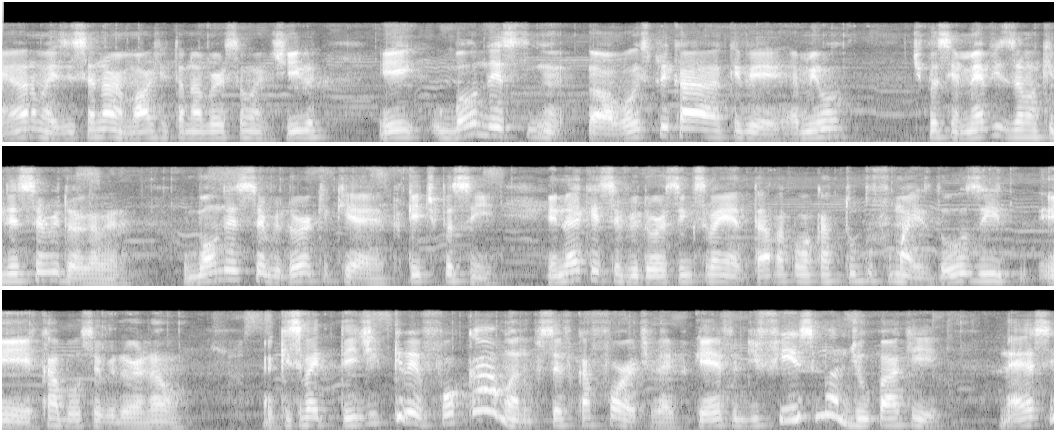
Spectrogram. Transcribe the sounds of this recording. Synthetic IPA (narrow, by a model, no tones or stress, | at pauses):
mɐ̃nʊmɐazisʊɛnoɾmawɐẽt͡ʃɪt̪ãmɐveɾsɐ̃w̃ɐ̃nt͡ʃiɡɐ | ɪʊbɐ̃w̃d̪esɪɛɔvoɪsplikakeveɛmiʊ | t͡ʃipʊasĩɐmĩɲɐvizɐ̃w̃ɐkid̪esɪseɾvid̪oɾɡalɛ̰ɾɐ | ʊbɐ̃w̃d̪esɪ̥seɾvid̪oɾukekɪɛpoɾket͡ʃi̥pʊasĩ | enɐ̃ɛakelɪseɾvid̪oɾasĩkɪsevajẽnt̪ɾaɾvajkolokat̪ud̪ʊfumajzd̪ozɪɪɛakaboseɾvid̪oɾnɐ̃w̃ | a̰kisevajt̪ed͡ʒɪkevefokamɐ̃nʊpɾseɐfi̥kafɔɾt͡ʃɪvɛjpo̥ɾkeɛfd͡ʒifisiwmɐ̃nʊd͡ʒɪupaːki | nɛ̃ɛsĩ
